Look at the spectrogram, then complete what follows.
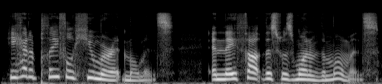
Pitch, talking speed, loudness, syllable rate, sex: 245 Hz, 250 wpm, -17 LUFS, 6.2 syllables/s, female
